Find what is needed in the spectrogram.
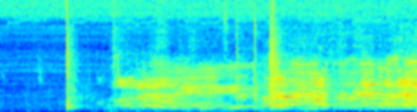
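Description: A pitched baseball meets the catcher's mitt in a single sharp pop about a second in. From about two seconds on, several players' voices shout and call out loudly over one another, with a second sharp crack near four seconds.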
